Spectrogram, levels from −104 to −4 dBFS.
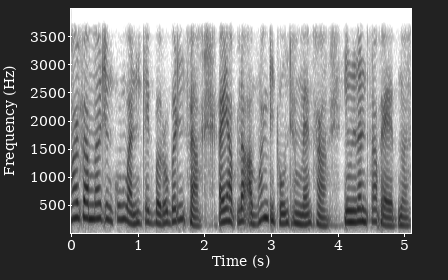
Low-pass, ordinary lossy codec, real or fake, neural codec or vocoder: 3.6 kHz; none; fake; autoencoder, 44.1 kHz, a latent of 192 numbers a frame, MeloTTS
